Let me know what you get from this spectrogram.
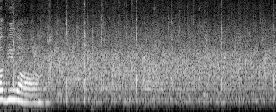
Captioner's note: audience applauding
